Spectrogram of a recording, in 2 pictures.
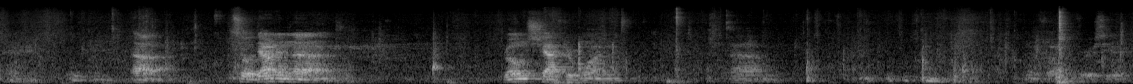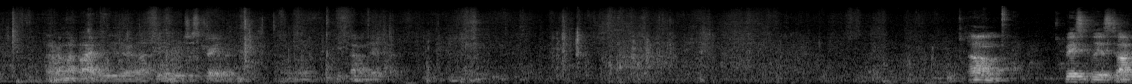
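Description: A man reads aloud calmly through a microphone in a room with a slight echo.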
